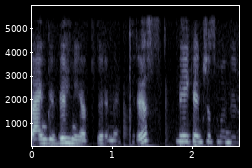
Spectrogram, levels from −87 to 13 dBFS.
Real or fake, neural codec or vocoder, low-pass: real; none; 5.4 kHz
